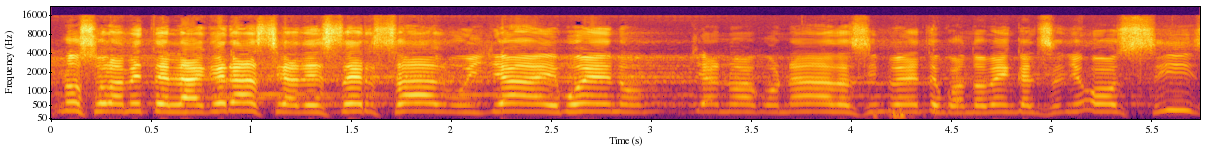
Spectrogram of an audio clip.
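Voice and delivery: loud, high, shouted preaching; full-force preaching. Acted. Preacher shouting grace to the congregation, fervent. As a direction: cry it out over the congregation.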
